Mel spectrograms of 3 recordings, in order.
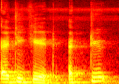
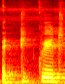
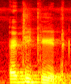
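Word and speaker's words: etiquette: इसका प्रोनाउंसिएशन होता है एटिकेट, एटिक्वेट नहीं, एटिकेट।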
